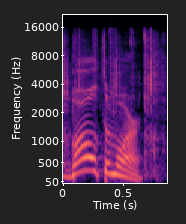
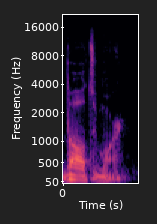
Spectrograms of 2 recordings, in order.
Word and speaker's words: Baltimore: Do you remember how he pronounced Baltimore? No. Baltimore. Baltimore. Is that how they say it if you live there? I think if you're a Baltimorean, you pronounce it Baltimore.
